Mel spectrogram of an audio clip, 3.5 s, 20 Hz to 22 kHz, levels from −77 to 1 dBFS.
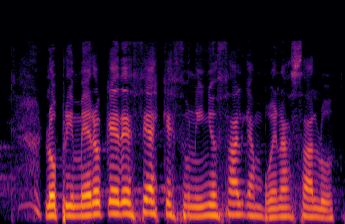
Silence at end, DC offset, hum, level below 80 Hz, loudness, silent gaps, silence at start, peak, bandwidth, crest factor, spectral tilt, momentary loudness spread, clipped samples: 0.1 s; under 0.1%; none; -58 dBFS; -20 LUFS; none; 0.2 s; -2 dBFS; 11 kHz; 18 dB; -7 dB/octave; 7 LU; under 0.1%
